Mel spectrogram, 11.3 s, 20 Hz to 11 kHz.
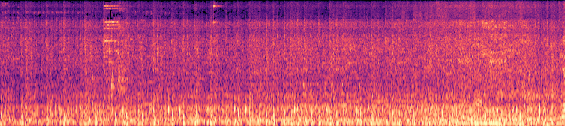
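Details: Honda Scoopy 2021–2024 scooter that sputters and won't ride, still unchanged after ECU reset, fuel pump pressure 40; injector to be checked next, TPS thought unlikely: ragged, uneven popping and stumbling misfire under throttle.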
